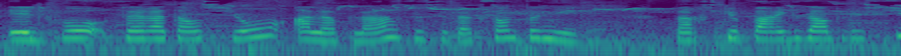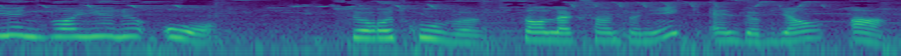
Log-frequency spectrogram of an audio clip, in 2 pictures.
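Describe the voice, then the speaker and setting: A woman who speaks natively gives an online language lesson, patient and lively, repeating words slowly. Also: fairly high pitch. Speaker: Russian teacher.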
